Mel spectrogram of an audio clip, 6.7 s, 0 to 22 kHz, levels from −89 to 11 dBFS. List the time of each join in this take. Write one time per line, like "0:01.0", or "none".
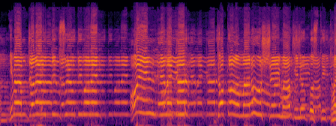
none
